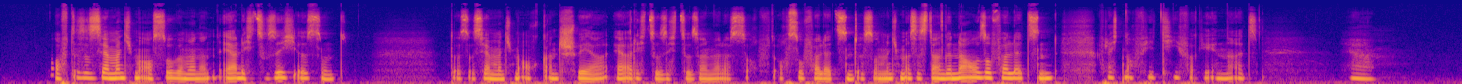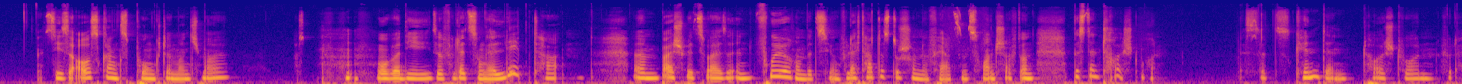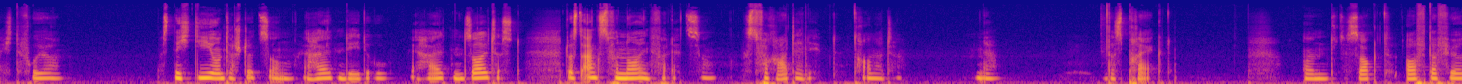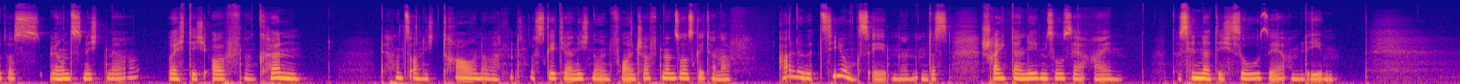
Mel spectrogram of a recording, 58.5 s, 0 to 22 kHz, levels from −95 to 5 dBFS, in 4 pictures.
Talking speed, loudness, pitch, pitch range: 155 wpm, -22 LUFS, 200 Hz, 185-210 Hz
